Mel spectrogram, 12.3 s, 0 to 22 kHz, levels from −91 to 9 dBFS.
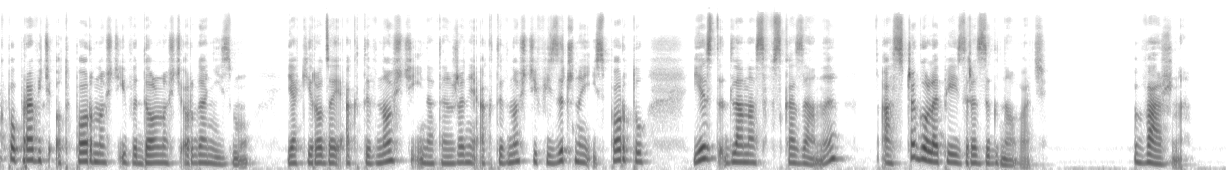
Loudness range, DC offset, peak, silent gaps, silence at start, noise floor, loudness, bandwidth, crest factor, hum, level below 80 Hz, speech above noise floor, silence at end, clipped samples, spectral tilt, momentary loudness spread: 4 LU; under 0.1%; -14 dBFS; none; 0 s; -71 dBFS; -33 LUFS; 16.5 kHz; 20 dB; none; -64 dBFS; 38 dB; 0.45 s; under 0.1%; -4.5 dB/octave; 11 LU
